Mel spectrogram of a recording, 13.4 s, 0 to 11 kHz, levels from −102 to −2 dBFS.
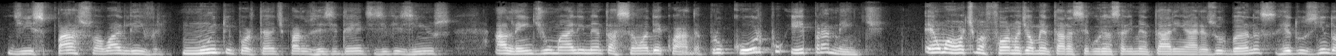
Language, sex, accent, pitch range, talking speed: Portuguese, male, Brazilian, 145-175 Hz, 165 wpm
